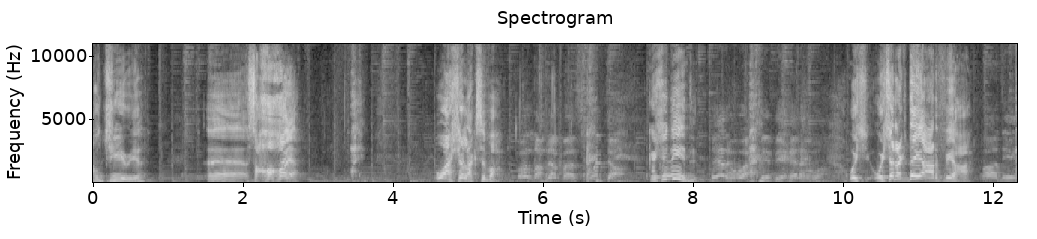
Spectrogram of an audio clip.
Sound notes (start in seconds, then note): 1.8 algerian dialect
